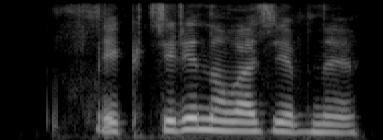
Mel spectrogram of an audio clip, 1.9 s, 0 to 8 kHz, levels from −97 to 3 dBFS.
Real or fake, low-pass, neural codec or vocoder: fake; 7.2 kHz; codec, 16 kHz, 4.8 kbps, FACodec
